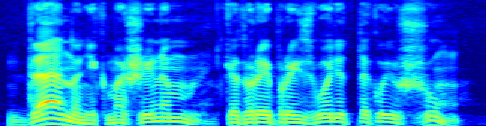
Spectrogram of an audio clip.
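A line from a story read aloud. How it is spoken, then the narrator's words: Cold objection. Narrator (Russian): возразил он холодно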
